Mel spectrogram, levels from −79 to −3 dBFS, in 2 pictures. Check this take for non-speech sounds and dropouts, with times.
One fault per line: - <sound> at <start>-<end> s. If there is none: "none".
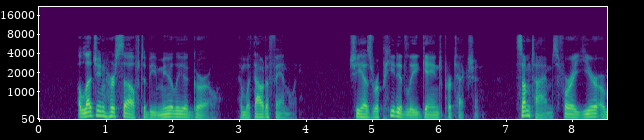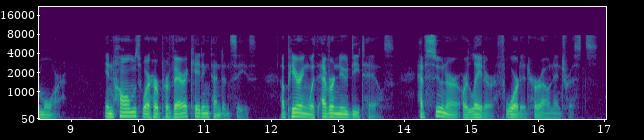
none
